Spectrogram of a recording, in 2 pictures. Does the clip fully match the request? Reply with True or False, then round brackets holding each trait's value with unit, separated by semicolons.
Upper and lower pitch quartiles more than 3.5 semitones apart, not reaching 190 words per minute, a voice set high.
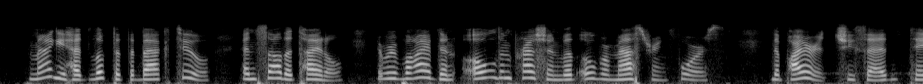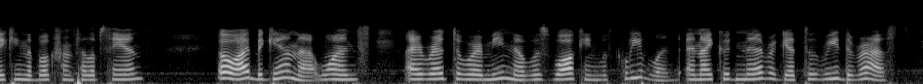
False (3.2 semitones; 170 wpm; 235 Hz)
